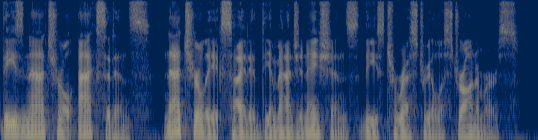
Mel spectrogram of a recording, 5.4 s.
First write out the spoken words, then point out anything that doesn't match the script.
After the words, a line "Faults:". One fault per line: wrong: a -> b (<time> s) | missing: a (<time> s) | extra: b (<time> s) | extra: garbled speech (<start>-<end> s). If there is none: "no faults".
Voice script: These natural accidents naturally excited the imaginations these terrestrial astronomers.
These natural accidents naturally excited the imaginations these terrestrial astronomers.
Faults:
no faults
